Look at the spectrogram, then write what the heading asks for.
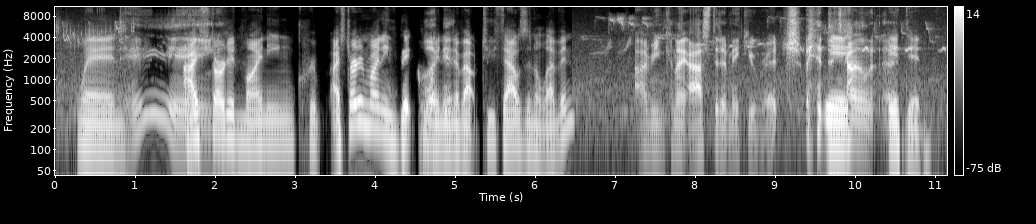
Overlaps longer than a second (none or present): none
